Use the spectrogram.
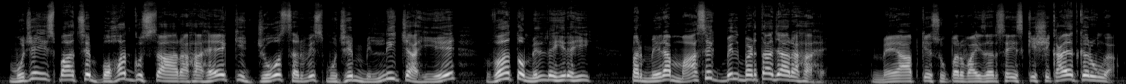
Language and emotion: Hindi, angry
